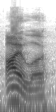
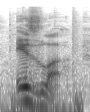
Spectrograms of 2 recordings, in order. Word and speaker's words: Isla: pronounce his name now it's not Isa it's Isla all right guys four shots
